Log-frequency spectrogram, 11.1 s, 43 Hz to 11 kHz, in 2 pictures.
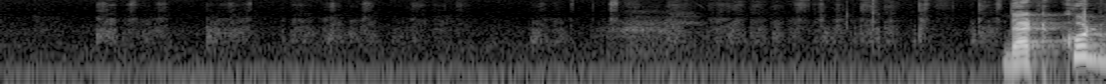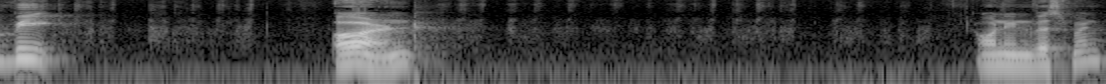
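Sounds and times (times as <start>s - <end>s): low steady hum: 0.0s - 11.0s
pen scratching on paper: 0.5s - 6.9s, 7.7s - 10.2s.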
